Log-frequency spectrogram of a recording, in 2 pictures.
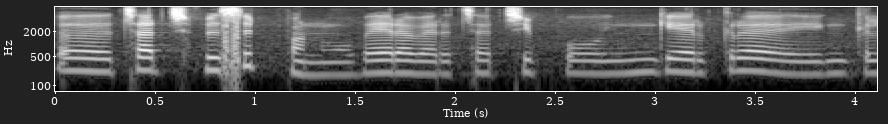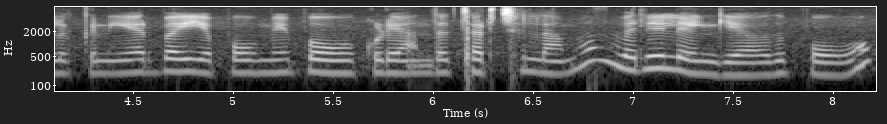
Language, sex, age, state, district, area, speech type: Tamil, female, 30-45, Tamil Nadu, Viluppuram, rural, spontaneous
